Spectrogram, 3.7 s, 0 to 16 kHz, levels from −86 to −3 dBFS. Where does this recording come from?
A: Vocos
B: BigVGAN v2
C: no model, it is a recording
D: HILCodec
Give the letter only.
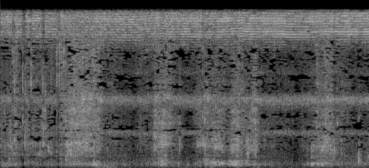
C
